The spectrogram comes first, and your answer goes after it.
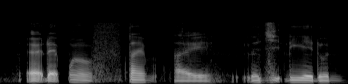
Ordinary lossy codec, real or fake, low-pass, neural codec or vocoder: none; real; 7.2 kHz; none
